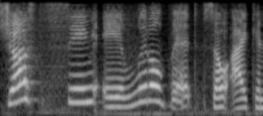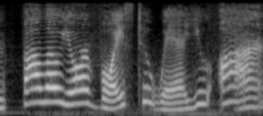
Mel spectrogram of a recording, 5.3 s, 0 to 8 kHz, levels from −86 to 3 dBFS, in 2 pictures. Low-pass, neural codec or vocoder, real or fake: 7.2 kHz; codec, 16 kHz, 0.4 kbps, LongCat-Audio-Codec; fake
